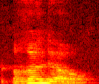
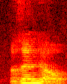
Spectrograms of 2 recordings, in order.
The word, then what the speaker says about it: Renault: Renault. Renault. L and T are silent. Renault. You will hear some Americans say Renault, but the majority of people say Renault and that's the right way.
